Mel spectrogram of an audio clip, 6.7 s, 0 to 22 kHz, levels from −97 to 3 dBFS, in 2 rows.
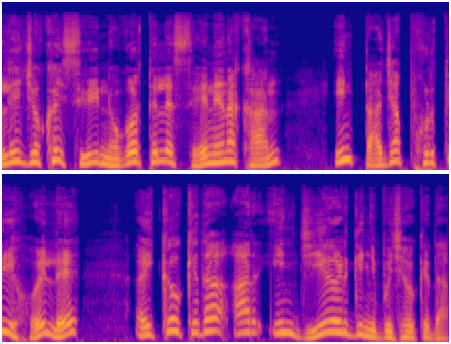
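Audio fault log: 2.36–2.38 s and 5.38–5.40 s, overlapping chunks: a small stutter at each spot, the first right after "ᱛᱮᱞᱮ ᱥᱮᱱ ᱮᱱᱟ ᱠᱷᱟᱱ" and just before "ᱤᱧ ᱛᱟᱡᱟ". The speech looks like it was handled in 3.0 s blocks, with each new block starting a little before the previous one finished. So at every join about 21 ms of audio plays twice, and that tiny repeat comes through as a catch or click, right on the 3 s grid.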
